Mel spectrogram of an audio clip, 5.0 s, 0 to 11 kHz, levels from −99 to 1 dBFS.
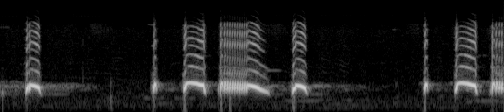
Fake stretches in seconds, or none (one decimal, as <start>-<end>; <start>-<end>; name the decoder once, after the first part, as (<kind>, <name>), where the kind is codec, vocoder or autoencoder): none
